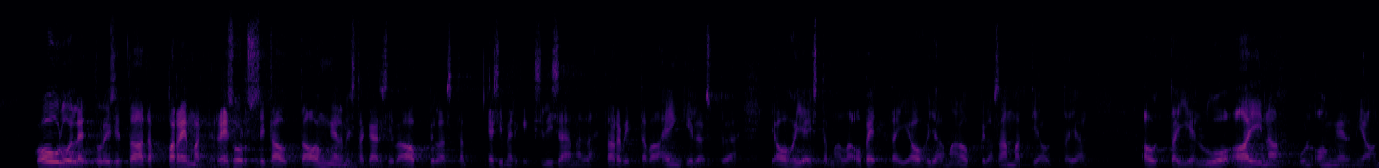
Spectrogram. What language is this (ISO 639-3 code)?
fin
